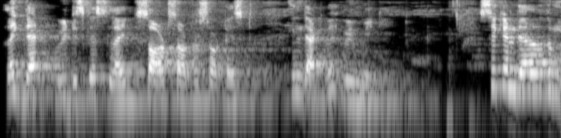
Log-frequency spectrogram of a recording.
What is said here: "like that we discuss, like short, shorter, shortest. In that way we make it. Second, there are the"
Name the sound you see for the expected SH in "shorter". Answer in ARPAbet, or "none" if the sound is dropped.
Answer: S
